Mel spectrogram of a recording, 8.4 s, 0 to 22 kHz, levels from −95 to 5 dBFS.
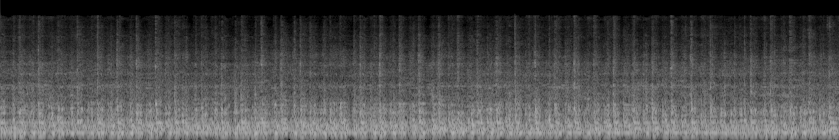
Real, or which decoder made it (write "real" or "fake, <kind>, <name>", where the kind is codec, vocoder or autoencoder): fake, codec, SNAC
